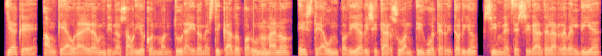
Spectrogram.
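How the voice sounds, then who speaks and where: Man reading a fantasy story, low voice, dry close mic. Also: no echo. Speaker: narrator. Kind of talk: scripted story narration.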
